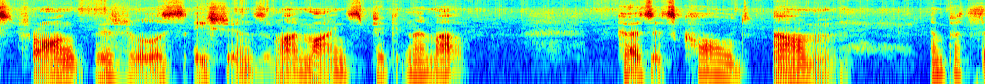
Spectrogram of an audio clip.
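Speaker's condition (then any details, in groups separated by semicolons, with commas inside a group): Cerebral palsy; from birth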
